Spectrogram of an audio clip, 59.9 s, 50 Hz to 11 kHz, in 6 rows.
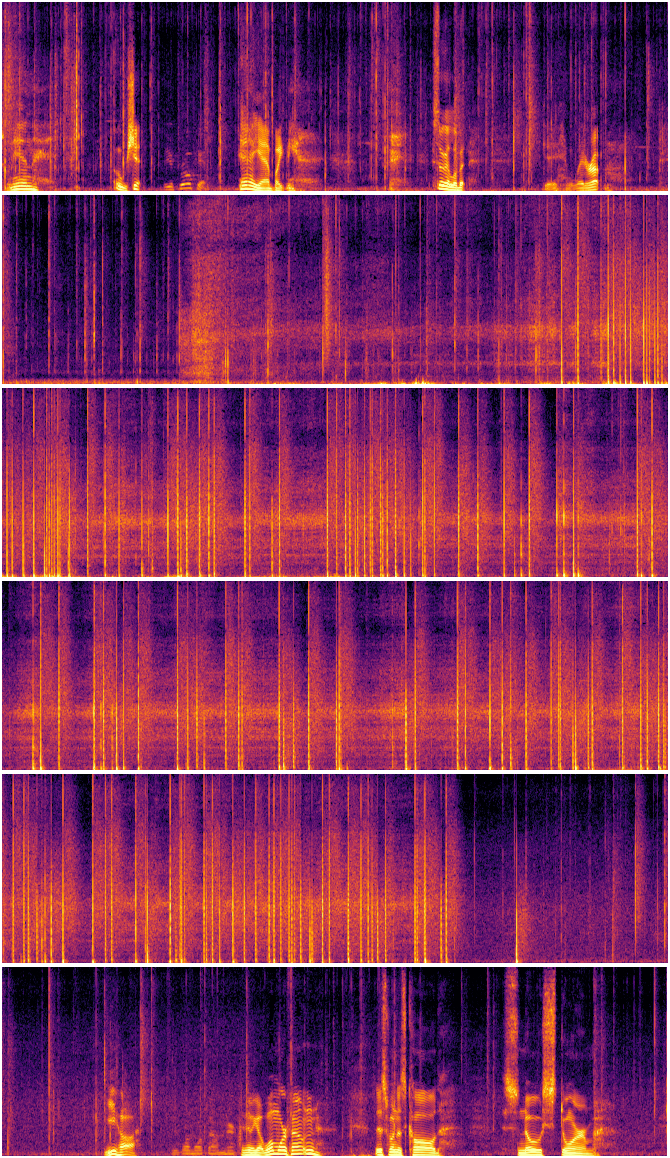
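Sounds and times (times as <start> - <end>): firework hissing and crackling: 0.0 - 59.9.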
